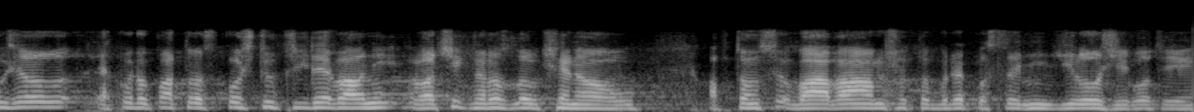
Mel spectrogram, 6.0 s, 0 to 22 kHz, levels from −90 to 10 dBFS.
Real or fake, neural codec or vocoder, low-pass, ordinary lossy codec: fake; codec, 44.1 kHz, 2.6 kbps, SNAC; 7.2 kHz; Opus, 24 kbps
